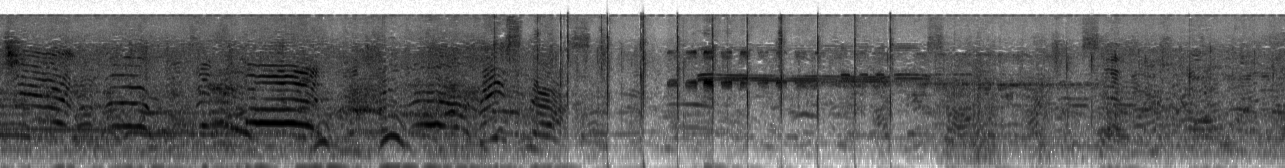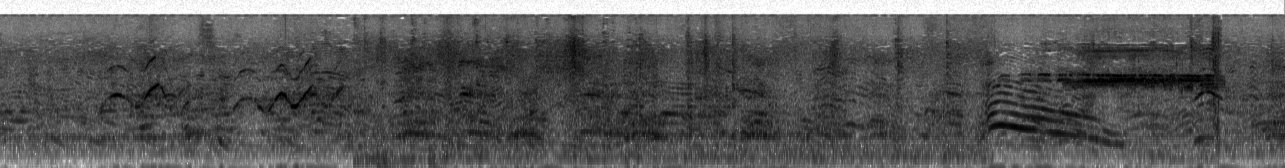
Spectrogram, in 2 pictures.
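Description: A crowd of spectators close by shouts and cheers loudly.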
